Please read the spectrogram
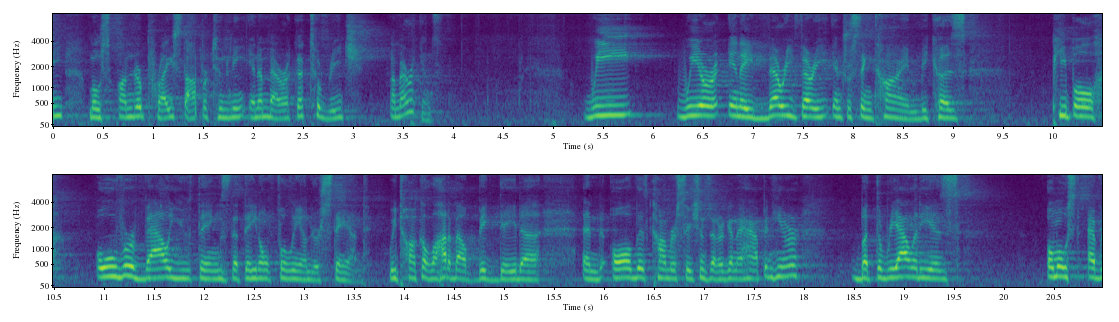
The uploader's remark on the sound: Today’s episode is from a talk that I gave last month at the MediaLink conference.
